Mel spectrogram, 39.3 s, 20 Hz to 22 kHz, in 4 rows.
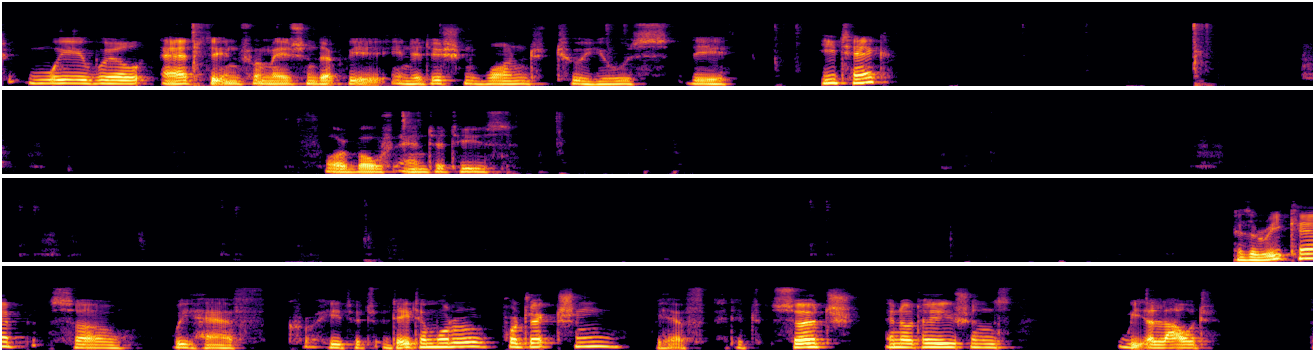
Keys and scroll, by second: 1.6 ctrl+space, 19.5 Delete.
